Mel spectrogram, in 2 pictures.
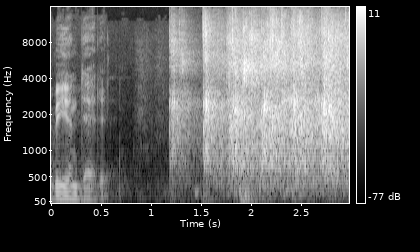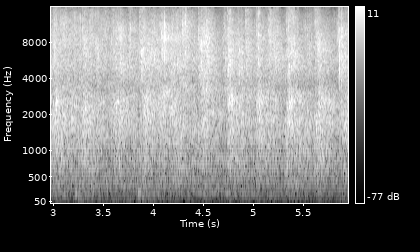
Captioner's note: applause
